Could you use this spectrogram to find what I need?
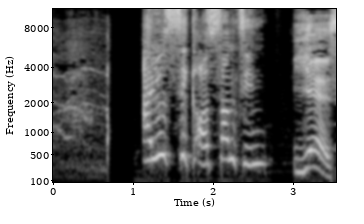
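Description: A woman asks a question with animation.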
